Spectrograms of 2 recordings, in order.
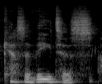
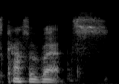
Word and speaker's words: Cassavetes: And then it's and there's the flashback with Nick Cassavetes, hopefully I'm pronouncing correctly. They're reunited for the first time since. – I think it's Cassavetes. – Cassavetes? – Like cassettes, isn't it? – Cassavetes.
